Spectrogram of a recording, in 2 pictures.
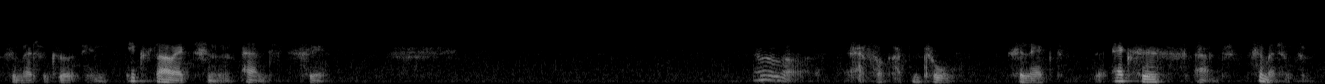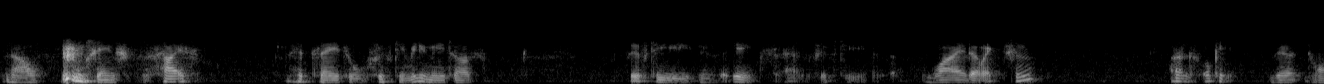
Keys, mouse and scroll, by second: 0.3 click, 2.6 click, 3.8 click, 7.3 click, 8.6 click, 10.6 click, 12.6 click, 14.5 click, 17.6 click, 19.2 KP_5, 19.3 KP_0, 19.6 KP_Enter, 21.6 click, 23.0 click, 23.8 KP_5, 24.0 KP_0, 24.2 KP_Enter.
